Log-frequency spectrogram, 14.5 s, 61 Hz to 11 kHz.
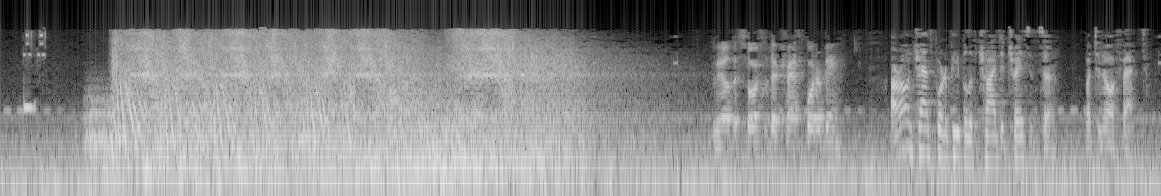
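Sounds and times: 
brief electronic beep: 0.0s - 1.9s, 8.3s - 14.5s
loud dense roaring whoosh and rumble: 0.9s - 9.0s
sci-fi photon torpedoes fired for a warning display blast: 1.0s - 8.4s
speech: 9.3s - 14.4s.

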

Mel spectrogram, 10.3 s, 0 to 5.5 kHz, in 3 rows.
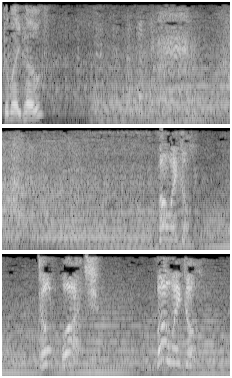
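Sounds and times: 
speech: 0.0s - 1.6s, 5.8s - 6.4s, 7.4s - 8.4s, 9.2s - 9.9s
laughter: 0.0s - 6.3s
horse neighing: 1.9s - 3.2s.

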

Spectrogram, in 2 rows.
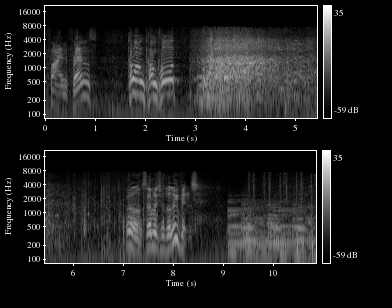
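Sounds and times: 
speech: 0.1s - 4.4s, 7.1s - 9.2s
laughter: 2.9s - 5.9s
galloping horse hooves clip-clopping: 6.2s - 7.6s, 9.5s - 10.8s.

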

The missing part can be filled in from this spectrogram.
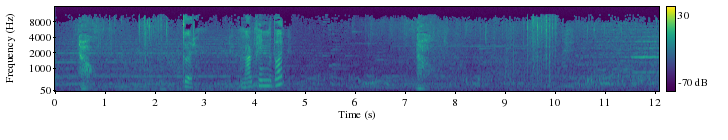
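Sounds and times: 
speech: 0.5s - 0.8s, 2.6s - 2.9s, 3.7s - 4.7s
pigeons cooing: 5.3s - 12.0s.

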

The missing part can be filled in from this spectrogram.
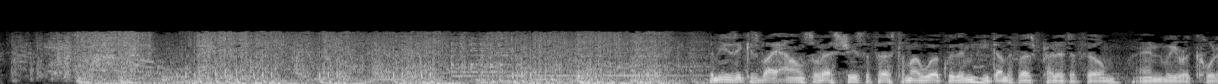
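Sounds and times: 
heavy gunfire in a film's opening action sequence: 0.6s - 7.4s
speech: 7.2s - 12.1s.

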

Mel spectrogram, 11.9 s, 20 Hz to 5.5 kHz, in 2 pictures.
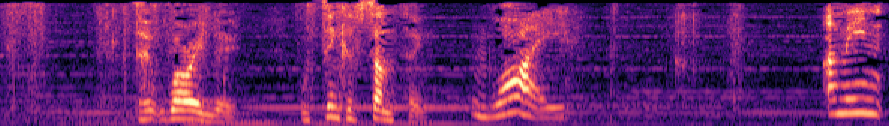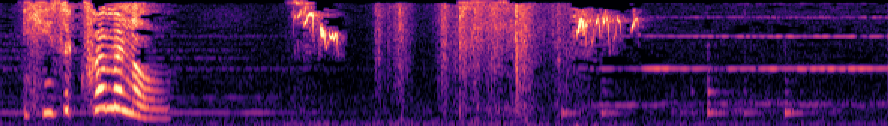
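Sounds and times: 
speech: 0.9s - 3.9s, 5.5s - 7.2s
bird breathy hissing psst-like call: 7.9s - 8.2s, 9.7s - 10.3s
bird giving sharp high chirps: 7.9s - 8.3s, 9.0s - 10.4s.

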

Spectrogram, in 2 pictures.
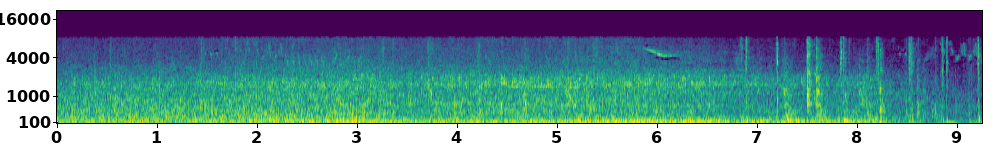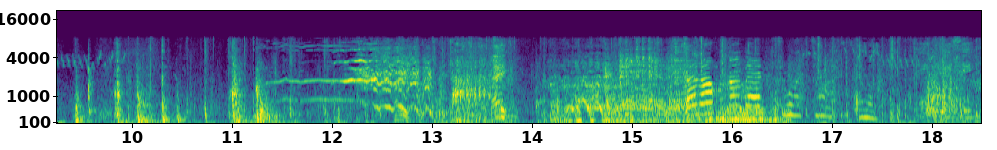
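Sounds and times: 
sharp hoof clops: 0.2s - 13.4s, 14.0s - 18.3s
horse whinnying loudly: 11.3s - 16.6s.

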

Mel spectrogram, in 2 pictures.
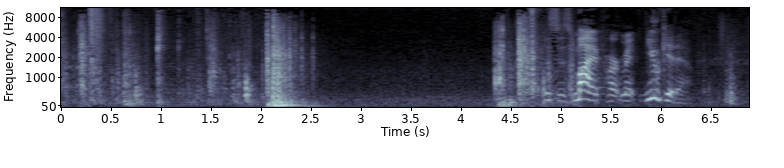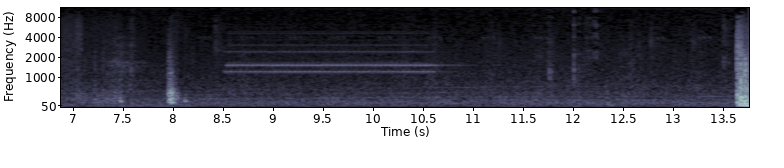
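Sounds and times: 
door shutting with a heavy thud: 1.8s - 2.7s, 4.3s - 4.8s, 13.6s - 13.7s
speech: 4.8s - 6.8s
telephone ringing with an electronic trill: 8.4s - 11.8s.

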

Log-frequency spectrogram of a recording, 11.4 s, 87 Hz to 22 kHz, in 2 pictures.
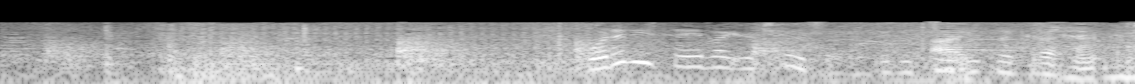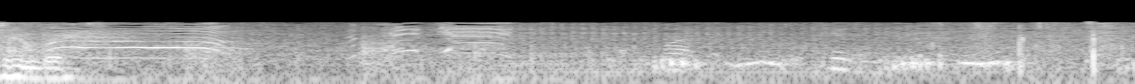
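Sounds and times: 
hum: 0.0s - 11.3s
speech: 2.9s - 6.3s, 9.8s - 10.9s
pigeon cooing: 8.6s - 11.3s.

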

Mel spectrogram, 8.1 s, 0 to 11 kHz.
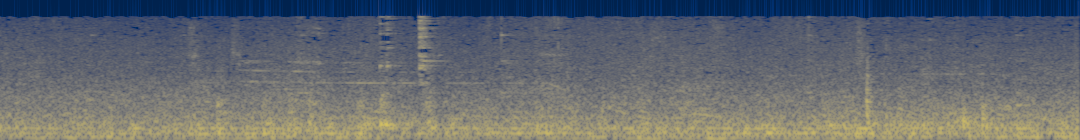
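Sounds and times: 
train rumbling along rails heard from inside a carriage: 0.0s - 8.0s
sharp metallic train clacks and knocks: 2.2s - 3.9s.

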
